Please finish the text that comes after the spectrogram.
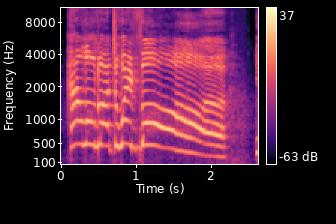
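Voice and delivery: high, drawn-out exasperated wail; hammed-up complaint at being kept waiting; exasperated mock outburst. Acted outburst at receptionist.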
